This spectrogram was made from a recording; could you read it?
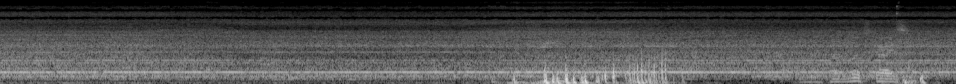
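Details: DB Werx amplifier fan on DROK adjustable buck regulator, voltage turned up above the 8.21 V cutoff: steady mid-pitched whir with a brief handling bump midway; fan running normally.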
